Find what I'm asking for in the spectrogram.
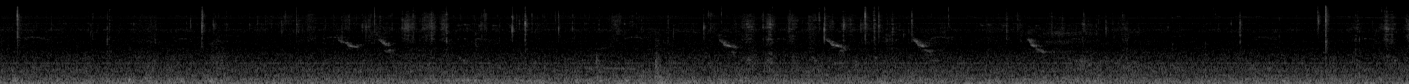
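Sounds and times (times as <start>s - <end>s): low background hiss: 0.0s - 14.0s
bird calling: 7.2s - 9.5s, 10.2s - 10.8s.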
